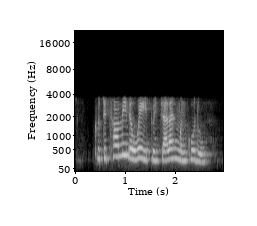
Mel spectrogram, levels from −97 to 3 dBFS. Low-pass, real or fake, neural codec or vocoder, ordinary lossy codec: 3.6 kHz; fake; codec, 16 kHz, 4.8 kbps, FACodec; none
